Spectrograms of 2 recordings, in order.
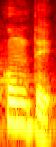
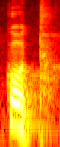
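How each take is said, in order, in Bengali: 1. নামটি শেষে 'teh' শব্দ দিয়ে পড়া হয়। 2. নামটি শেষে 'o' শব্দ দিয়ে বলা হয়। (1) "লেখা হয় কমতে" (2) "উচ্চারণ করা হয় কোত"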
